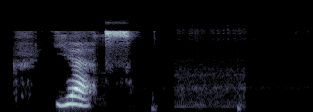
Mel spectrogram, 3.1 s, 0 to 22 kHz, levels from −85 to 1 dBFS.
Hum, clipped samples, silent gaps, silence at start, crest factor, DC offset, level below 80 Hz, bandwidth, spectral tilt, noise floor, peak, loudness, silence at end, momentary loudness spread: none; under 0.1%; none; 0.55 s; 22 dB; under 0.1%; -82 dBFS; 10.5 kHz; -0.5 dB/octave; -80 dBFS; -4 dBFS; -20 LUFS; 1.8 s; 10 LU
